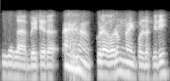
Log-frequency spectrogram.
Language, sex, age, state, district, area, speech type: Nepali, male, 18-30, West Bengal, Kalimpong, rural, conversation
